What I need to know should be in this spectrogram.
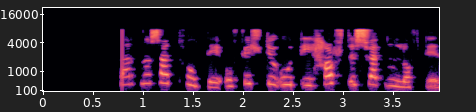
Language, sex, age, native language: Icelandic, female, 13, Icelandic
